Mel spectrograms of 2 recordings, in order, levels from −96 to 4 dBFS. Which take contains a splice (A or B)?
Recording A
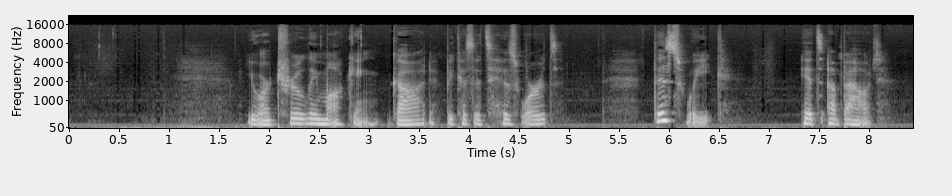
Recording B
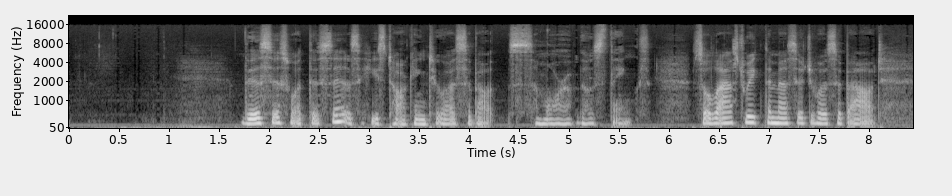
A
